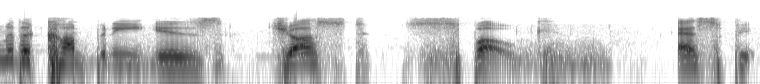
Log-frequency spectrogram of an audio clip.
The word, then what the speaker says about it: Spoke: and the name of the company is just spoke sp it's how it's pronounced but is it incorporated spoke incorporated okay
